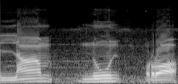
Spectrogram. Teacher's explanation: وہ حروف جو زبان کے کنارے سے ادا ہوتے ہیں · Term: حروف طرفیہ یا زلقیہ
